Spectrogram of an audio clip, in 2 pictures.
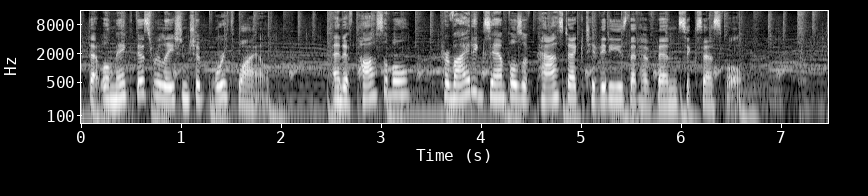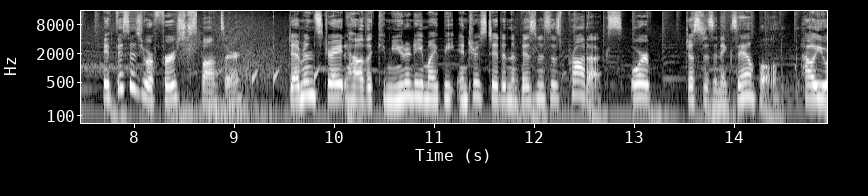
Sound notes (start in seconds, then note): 6.8 people cheering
